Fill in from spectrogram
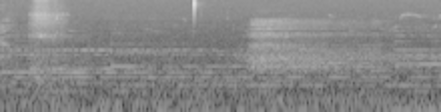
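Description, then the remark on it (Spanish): A long, airy inhalation through the nose during a guided breathing exercise, starting softly and swelling into a steady rushing breath over the second half, fairly quiet with no talking. “Vas a inhalar”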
